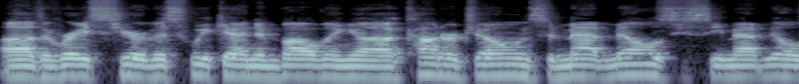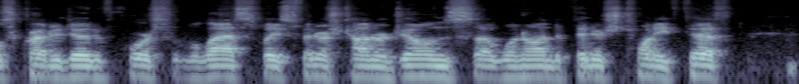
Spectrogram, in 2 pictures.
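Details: Adult male speaker; normal speech.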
